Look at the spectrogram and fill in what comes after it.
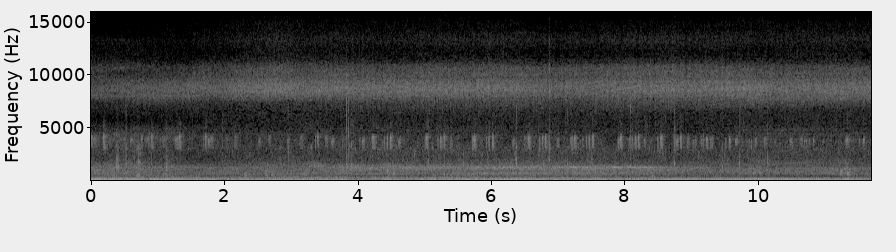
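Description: Rain pattering on a pond with a wildlife chorus: short chirps repeating about three times a second over a steady high hiss.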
